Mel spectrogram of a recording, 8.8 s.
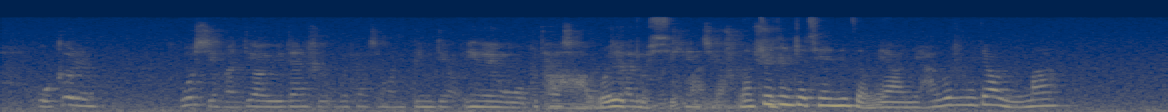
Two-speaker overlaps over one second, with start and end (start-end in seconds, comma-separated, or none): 4.1-5.8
